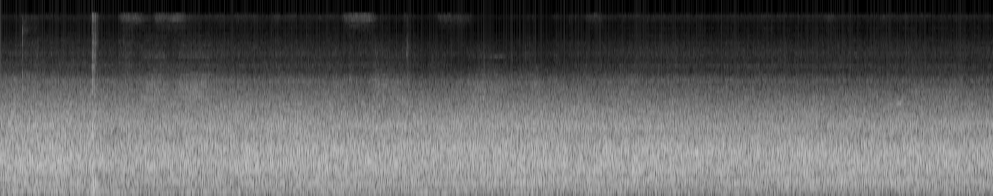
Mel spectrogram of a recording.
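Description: Doublestack intermodal freight train rolling away down the line: a steady rumble of wheels on rail that holds level throughout, with one small click about a second in.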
